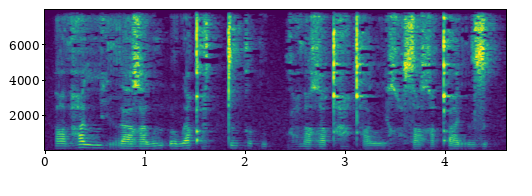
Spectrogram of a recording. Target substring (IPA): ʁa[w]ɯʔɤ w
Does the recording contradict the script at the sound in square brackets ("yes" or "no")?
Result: no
